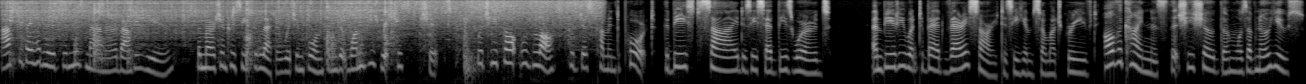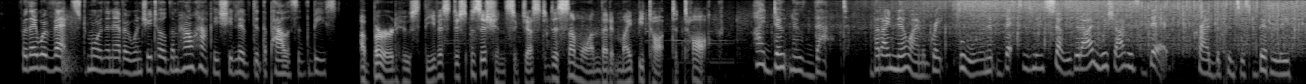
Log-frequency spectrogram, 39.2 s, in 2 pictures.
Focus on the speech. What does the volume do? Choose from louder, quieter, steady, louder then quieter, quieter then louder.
steady.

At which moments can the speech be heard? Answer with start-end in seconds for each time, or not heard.
0.0-12.4, 13.1-39.0.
